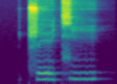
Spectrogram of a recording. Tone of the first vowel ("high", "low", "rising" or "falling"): high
